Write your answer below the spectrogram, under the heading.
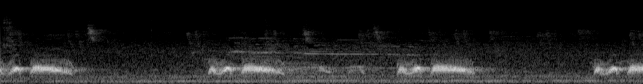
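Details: Fighting calls of a wild field spotted dove: four throaty coo phrases, each with a quick stutter and a longer drawn note, spaced about two seconds apart.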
